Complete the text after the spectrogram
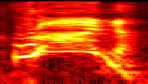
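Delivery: high shouted "Run!"; screamed. A narrator's reading. Girl screams at Eddie to run. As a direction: scream at your brother. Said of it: "I screamed".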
